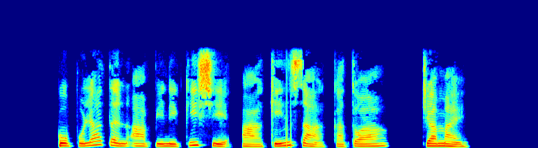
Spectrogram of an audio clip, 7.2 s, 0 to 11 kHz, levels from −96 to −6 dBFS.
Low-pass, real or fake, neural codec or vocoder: 7.2 kHz; real; none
